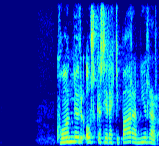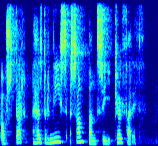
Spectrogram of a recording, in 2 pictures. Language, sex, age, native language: Icelandic, female, 40-49, Icelandic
